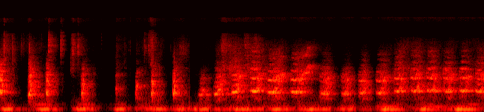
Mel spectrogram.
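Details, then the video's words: Guinea pig calling with a series of short squeaks that run together into a longer, sustained squealing whine, steady in pitch, with a low background hum. "Efeito sonoro de porquinho da índia"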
